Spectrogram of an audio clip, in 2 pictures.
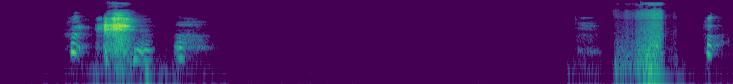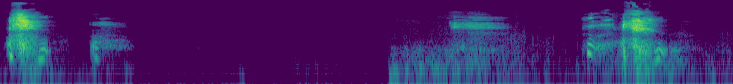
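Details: Adult woman coming down with a cold, caught from her roommate: three loud, wet sneezes, each with a sharp intake and burst, plus a snuffly breath; sneezing with a worsening cough.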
